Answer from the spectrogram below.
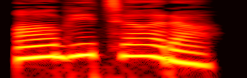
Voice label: "ಆಭಿಚಾರ", Kannada

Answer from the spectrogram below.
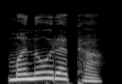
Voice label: "ಮನೋರಥ", Kannada; manōratha; noun

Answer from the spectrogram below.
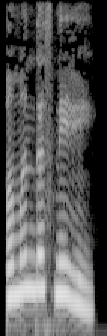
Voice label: "ಅಮಂದಸ್ನೇಹ", Kannada

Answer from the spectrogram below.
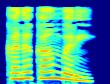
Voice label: "ಕನಕಾಂಬರಿ", Kannada

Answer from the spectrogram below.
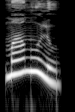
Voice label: "ಮಮ್ಮಲ", Kannada

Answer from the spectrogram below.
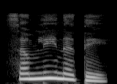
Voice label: "ಸಂಲೀನತೆ", Kannada

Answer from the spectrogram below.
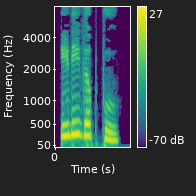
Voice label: "ಇಡಿಗಪ್ಪು", Kannada

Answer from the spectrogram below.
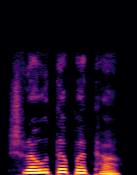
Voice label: "ಸರಿತ್ಪತಿ", Kannada

